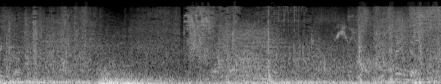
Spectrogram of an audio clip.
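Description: Repeated booming, shattering blasts from the Confringo fire spell in Hogwarts Legacy, loud and dense over constant combat noise, with several sharp impacts spaced through the clip.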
